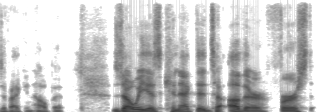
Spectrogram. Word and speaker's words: Zoey: the name it says Zoey Perez pronounced Zoe is a transgender who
